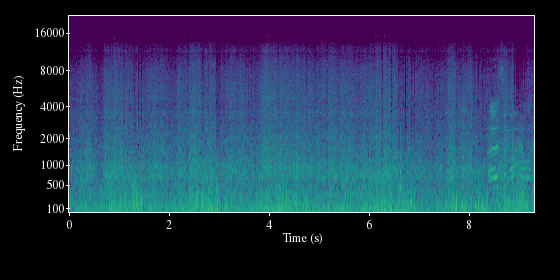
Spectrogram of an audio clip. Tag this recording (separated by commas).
Speech, outside, rural or natural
